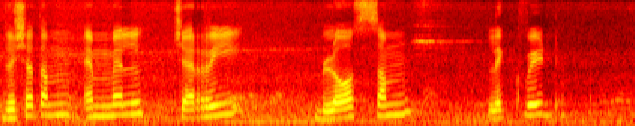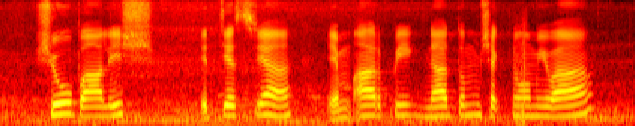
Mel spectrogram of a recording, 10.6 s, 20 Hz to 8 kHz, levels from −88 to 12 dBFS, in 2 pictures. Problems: constant background noise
